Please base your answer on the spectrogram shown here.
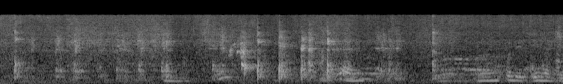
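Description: Noodles sizzle loudly in a hot pan at a Malaysian cooking class as a metal ladle scoops and stirs them, with repeated scraping and clanking strokes over a steady frying hiss.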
